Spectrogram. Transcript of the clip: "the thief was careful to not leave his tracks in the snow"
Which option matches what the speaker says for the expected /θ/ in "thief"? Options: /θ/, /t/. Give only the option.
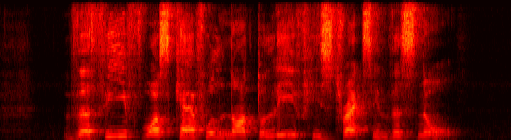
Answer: /θ/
